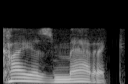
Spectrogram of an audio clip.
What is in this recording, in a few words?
"chiasmatic", English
